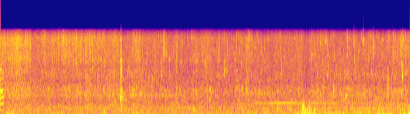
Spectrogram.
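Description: Wind rumbling on the microphone and water lapping, with a couple of light knocks.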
